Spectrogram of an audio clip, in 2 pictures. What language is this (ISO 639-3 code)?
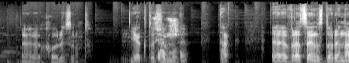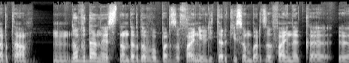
pol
